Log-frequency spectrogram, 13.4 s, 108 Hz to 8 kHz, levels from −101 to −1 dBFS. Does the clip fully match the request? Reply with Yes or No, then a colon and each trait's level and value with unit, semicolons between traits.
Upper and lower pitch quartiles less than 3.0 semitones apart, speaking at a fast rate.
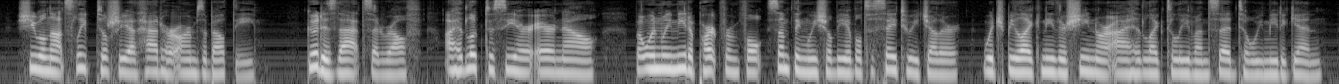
Yes: narrow, 2.5 semitones; fast, 255 wpm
